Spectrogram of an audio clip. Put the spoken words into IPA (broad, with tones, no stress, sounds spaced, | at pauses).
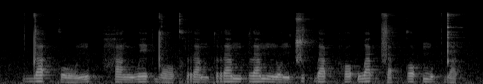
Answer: d a˥˩ ʔ k o˩˦ n | h a˧ ŋ w e˦˥ ʔ d ɔː˩˦ kʰ r a˧ m p r a˥˩ m p l a˥˩ m n o˧ n t͡ɕ u˥˩ k̚ l a˦˥ k̚ h ɔ˦˥ ʔ w a˥˩ k̚ s a˨˩ ʔ k ɔ˦˥ ʔ m u˦˥ k̚ d a˨˩ k̚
